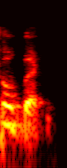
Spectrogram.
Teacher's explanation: There's a small U sound in the second one, but there's no difference in meaning. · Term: free variation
